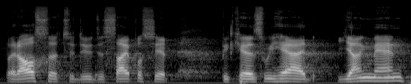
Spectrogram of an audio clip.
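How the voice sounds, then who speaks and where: Bright-voiced man in a reverberant church. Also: medium pitch, gravelly. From Puerto Rico. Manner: earnest, storytelling, pauses with fillers. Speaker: missionary. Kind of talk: mission report to a congregation. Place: church sanctuary stage.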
